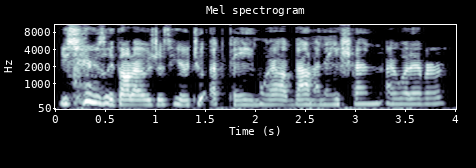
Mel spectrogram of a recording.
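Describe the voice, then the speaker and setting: A woman's voice: medium pitch, fairly even intonation, fairly quick, close to an everyday voice. A sardonic villainess, acted by a woman for an ASMR roleplay, speaks in a mid-range voice. She is teasing and condescending, mocking with theatrical scoffs while hiding a caring streak. The sound is very dry, without room echo. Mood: cynical, earnest. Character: sardonic tsundere female villain, mocking yet secretly caring.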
